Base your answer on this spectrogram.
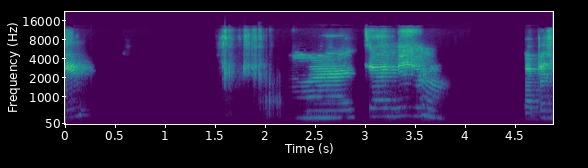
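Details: Flaccid dysarthria in a seven-year-old girl, with difficulty sequencing sounds.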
